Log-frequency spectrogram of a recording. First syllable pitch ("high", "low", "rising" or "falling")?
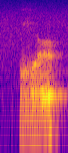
rising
